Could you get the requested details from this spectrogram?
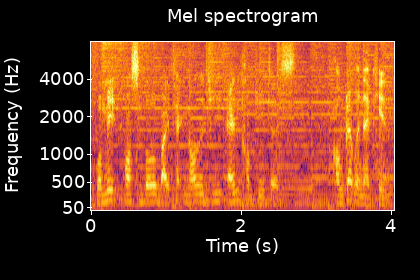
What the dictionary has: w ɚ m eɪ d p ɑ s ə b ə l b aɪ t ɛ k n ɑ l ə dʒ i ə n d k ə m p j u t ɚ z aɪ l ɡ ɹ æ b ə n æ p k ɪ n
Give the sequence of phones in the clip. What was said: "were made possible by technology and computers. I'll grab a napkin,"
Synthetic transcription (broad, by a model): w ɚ m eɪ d p ɑ s ə b ə l b aɪ t ɛ k n ɑ l ə dʒ i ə n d k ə m p j u t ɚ s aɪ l ɡ ɹ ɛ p ə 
